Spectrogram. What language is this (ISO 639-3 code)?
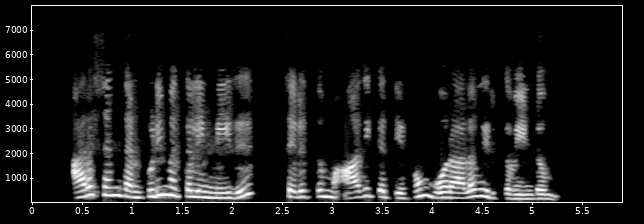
tam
